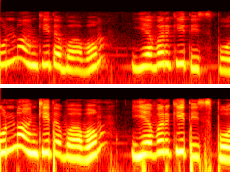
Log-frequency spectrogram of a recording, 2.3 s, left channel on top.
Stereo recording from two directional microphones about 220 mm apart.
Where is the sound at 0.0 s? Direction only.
40° right (ahead or behind).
